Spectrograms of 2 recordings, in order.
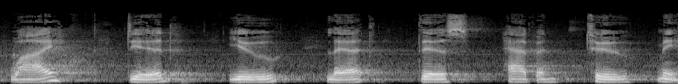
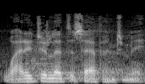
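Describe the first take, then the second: First: Very slow, a pause after every word; spaced-out, deliberate single words for counting. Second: All the words run together without a pause; quick, even practice read; fast run-through. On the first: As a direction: count out each word separately. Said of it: "Count the words". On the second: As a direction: rattle it straight through. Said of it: "we'll practice all the way through fast". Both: Shown as a demonstration.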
